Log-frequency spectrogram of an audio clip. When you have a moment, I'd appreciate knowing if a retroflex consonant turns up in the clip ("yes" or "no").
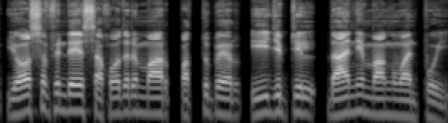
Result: no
